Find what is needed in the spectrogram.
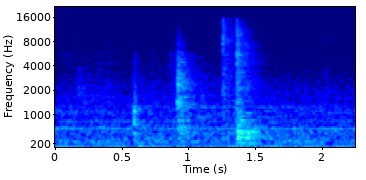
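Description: A few short, soft clicks and knocks over a faint steady low hum.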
